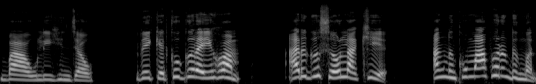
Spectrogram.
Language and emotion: Bodo, angry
